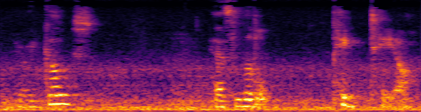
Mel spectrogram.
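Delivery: soft, near-whispered aside; hushed aside. A narrator's reading. Narrator confiding about the piglet in a hushed aside. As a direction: lean in and murmur it to the listener.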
